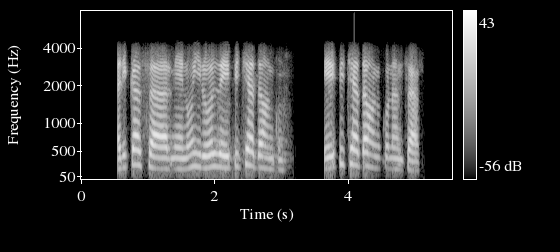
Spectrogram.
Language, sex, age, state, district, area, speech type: Telugu, female, 18-30, Andhra Pradesh, Guntur, urban, conversation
